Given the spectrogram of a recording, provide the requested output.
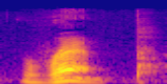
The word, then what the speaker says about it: ramp: 발음의 함정입니다. part 2에서 가장 두드러지지만 part 1에서도 유사한 발음으로 함정을 만드는 경우가 있어요. 자, ramp죠. 자, 그림 속에 등장한 환이 밝혀져 있는 것이 ramp예요? 아니죠. 그거는 lamp고 D번에 나올 겁니다. 이거는 ramp예요.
